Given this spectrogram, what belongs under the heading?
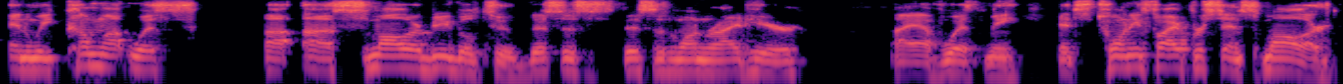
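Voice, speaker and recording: A man's voice: a little high, rough recording. Man casually explaining products, folksy and hesitant. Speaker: game call maker, product expert.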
